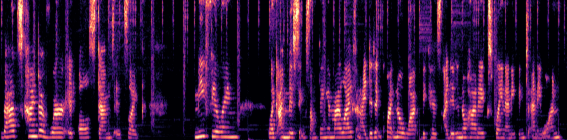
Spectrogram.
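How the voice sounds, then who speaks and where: A woman's voice: a little high, fairly even intonation, normal speed, soft background music. A woman in her twenties, a native Armenian speaker, casually telling her story as a podcast guest, with lots of "like"s and laughs. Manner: chatty, many "like"s, laughs often.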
